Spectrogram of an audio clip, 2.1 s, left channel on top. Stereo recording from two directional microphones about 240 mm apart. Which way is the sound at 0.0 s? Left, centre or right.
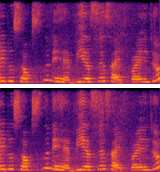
Right.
